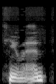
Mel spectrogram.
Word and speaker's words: Heumann: too it's by judith heumann and her i love that her last name is human I believe it's spelled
